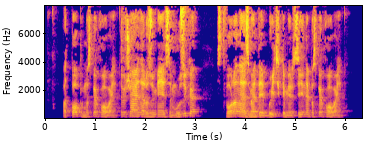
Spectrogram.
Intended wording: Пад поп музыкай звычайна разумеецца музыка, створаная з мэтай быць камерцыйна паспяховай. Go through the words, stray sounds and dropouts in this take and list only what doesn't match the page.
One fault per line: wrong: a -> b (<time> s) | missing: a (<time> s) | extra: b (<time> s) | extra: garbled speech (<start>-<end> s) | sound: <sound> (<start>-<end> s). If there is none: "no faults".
wrong: музыкай -> паспяховай (0.9 s)
sound: dropout (2.2-2.2 s)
